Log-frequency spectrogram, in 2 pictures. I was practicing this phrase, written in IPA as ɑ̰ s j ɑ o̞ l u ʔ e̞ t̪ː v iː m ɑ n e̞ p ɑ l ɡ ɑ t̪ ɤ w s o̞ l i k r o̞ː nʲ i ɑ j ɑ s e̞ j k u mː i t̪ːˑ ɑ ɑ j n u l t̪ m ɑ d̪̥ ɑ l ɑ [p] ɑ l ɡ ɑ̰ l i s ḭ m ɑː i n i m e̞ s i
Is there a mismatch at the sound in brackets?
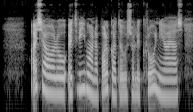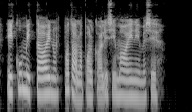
no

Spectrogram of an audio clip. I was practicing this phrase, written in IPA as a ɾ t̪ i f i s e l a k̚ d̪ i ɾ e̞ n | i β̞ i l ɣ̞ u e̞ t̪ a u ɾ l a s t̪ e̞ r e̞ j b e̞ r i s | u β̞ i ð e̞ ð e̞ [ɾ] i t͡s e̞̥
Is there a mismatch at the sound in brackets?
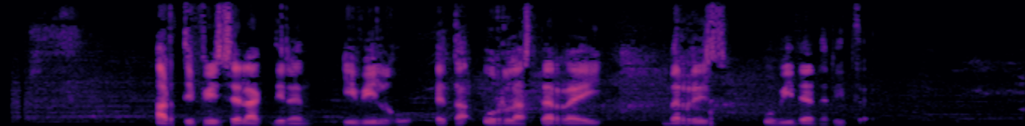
no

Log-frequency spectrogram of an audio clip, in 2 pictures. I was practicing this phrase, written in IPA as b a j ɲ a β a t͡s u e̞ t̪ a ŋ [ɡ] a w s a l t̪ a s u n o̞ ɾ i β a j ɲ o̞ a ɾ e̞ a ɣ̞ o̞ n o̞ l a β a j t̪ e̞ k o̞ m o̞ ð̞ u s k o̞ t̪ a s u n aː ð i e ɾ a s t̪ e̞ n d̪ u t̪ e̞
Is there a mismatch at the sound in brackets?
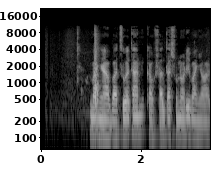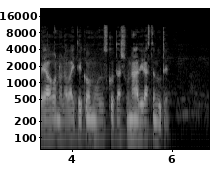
yes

